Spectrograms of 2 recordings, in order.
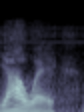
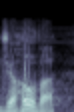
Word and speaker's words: Yahweh: And he gets this this inhale, exhale, this yod, he, vav, he response, which is Yahweh, yod, he, vav, he, Yahweh, mispronounced Jehovah later on.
